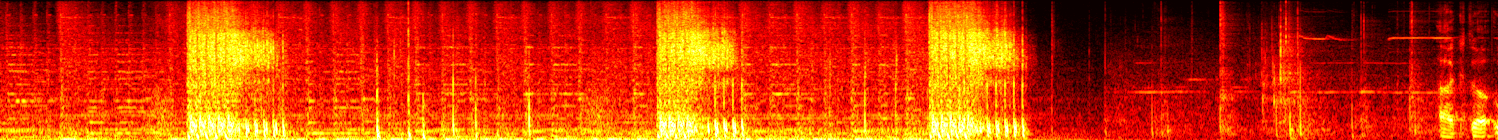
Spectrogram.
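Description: Three bursts of rapid automatic gunfire, each about a second long, over a film score. Near the end the gunfire and music stop and it goes much quieter.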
